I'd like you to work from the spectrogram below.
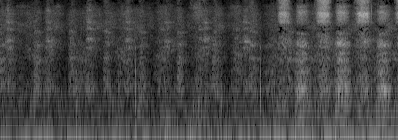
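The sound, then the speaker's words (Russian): A kriya breathing exercise with forceful active nasal inhales and light passive exhales. The faint sniffs and breaths repeat in a steady rhythm and become sharper and more pronounced toward the end. “Активный вдох, пассивный выдох такой. Легкий пассивный выдох.”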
